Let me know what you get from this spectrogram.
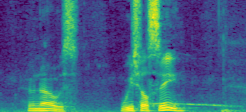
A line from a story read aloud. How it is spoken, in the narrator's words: Again, the farmer softly said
